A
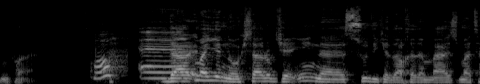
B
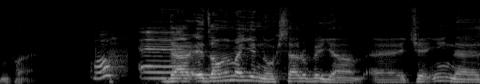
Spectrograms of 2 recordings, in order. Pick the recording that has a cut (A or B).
A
